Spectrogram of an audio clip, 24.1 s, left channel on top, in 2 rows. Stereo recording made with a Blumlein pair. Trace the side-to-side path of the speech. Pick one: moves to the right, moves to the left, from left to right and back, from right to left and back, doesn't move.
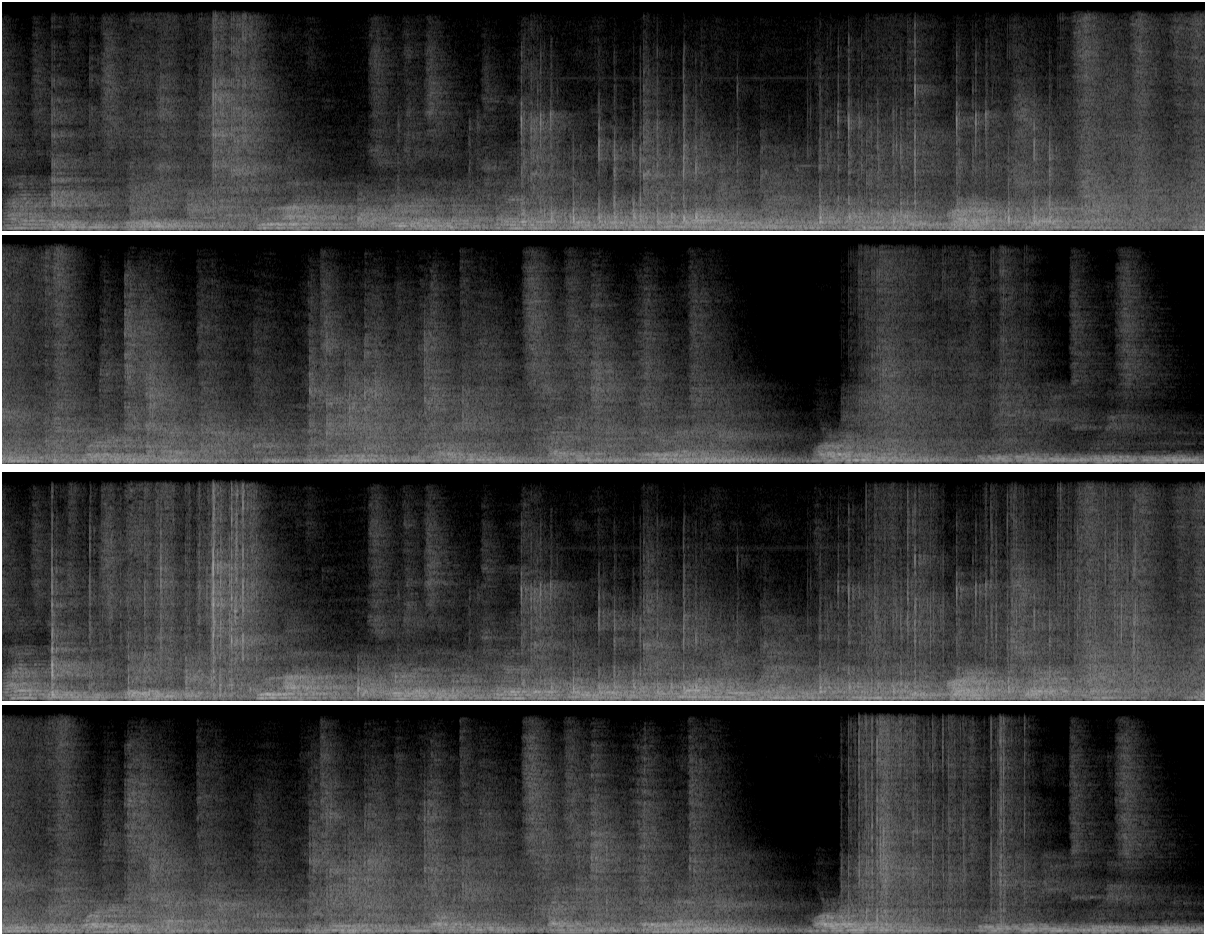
doesn't move.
